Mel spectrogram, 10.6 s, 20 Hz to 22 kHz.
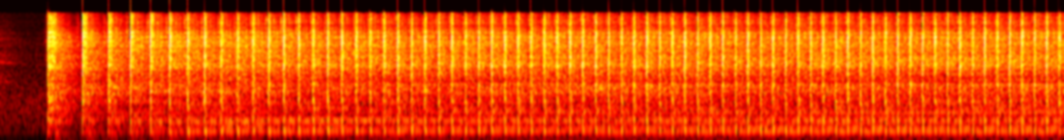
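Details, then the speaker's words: Compressed-air inverted hit-and-miss model engine (1 in stroke, 1.5 in bore) running in straight four-stroke mode with no governor yet, wide open on about 100 psi air: crisp, even exhaust puffs with no misses, a healthy run. "that's running wide open on about 100 lb pressure of air"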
